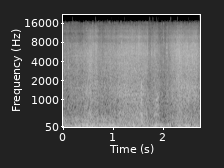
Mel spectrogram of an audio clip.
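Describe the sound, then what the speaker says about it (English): Steady, dense rush of heavy rain in a thunderstorm with gusty wind noise buffeting the microphone, continuous and loud throughout. "It's really raining now. We got a thunderstorm."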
